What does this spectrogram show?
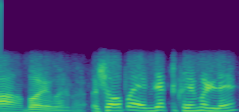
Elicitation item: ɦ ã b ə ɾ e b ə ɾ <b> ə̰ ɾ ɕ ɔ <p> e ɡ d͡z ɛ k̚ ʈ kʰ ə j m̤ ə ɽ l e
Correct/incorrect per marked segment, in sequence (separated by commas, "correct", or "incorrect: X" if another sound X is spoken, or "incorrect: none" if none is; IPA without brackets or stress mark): correct, correct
